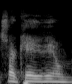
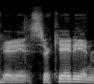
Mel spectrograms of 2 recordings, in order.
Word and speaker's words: circadian: and trying to tire myself out which will throw your entire I can't never pronounce it right circadium Rhythm did I get that right circadian rhythm yeah did my silly accent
